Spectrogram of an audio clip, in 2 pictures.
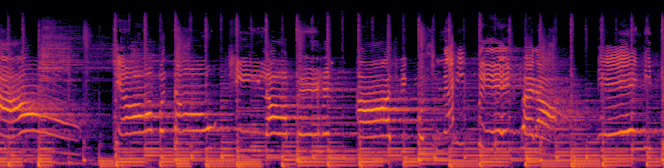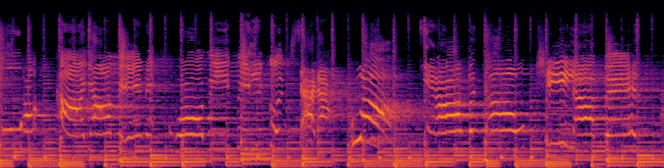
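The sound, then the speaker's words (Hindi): Repeated cat meows with rising and falling pitch sound over a continuous, upbeat musical backing, recurring throughout and fairly prominent in the mix. “बिल्ली मासी क्या है, कहो कहां से आई हो, क्यों तंग करते हो, कितने चूहे मारे तुमने, कितने खाकर आई हो।”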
